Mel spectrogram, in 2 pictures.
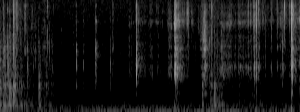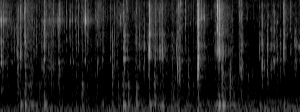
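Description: A utility knife blade scrapes the bumps off a dry, palm-sized, solid light green massage soap bar held in hand and shaves off long curls. It makes a quiet, steady run of rapid, dry, crisp scratches and ticks with bright crackle and a soft low rasp underneath. Each tick ends almost instantly with no ring.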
